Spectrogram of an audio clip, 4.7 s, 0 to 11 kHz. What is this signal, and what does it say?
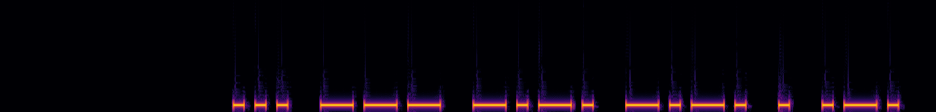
Morse code, heard as a keyed tone, about 22 wpm, 700 Hz. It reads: SOCCER
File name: Difficult Words with Hints - 22wpm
